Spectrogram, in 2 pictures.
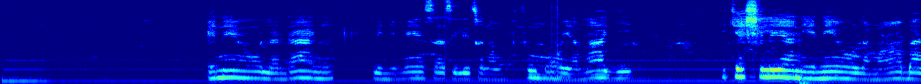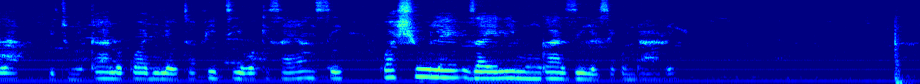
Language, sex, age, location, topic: Swahili, female, 25-35, Dar es Salaam, education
